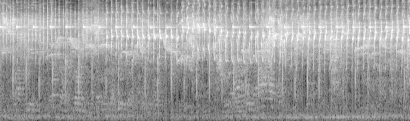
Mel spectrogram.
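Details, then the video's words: Lovebird in long ngekek, a continuous chattering song style: rapid, high, buzzy chirps repeated about three times a second, running without a break and overlaid with thin whistled notes. "burung lovebird ngekek panjang"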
